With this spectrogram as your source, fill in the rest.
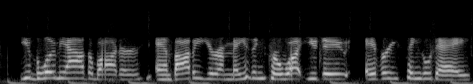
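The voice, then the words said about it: North Carolina accent. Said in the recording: “hometown NC represent ... With that accent, definitely.”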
